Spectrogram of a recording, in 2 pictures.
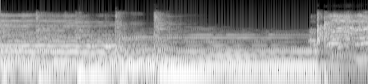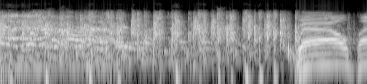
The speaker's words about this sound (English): Thank you, gang. I sure do appreciate that fine applause. That wasn't good, but it was loud.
